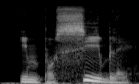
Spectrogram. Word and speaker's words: imposible: it's impossible es impose don't forget to stress the sibley imposible to say for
